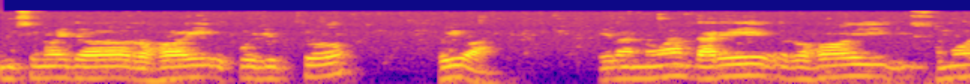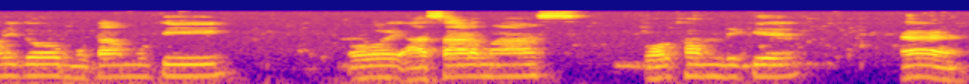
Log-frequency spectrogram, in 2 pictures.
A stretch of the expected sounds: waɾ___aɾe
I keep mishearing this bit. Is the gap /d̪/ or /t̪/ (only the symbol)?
d̪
